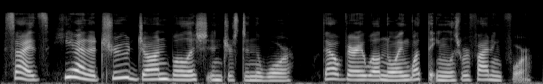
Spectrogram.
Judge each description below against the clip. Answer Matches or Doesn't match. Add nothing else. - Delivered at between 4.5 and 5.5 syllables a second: Doesn't match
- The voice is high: Matches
